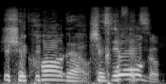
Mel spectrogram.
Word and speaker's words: Chicago: By the way, that's the way you're supposed to say Chicago. K A W G O.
